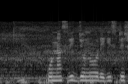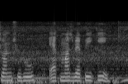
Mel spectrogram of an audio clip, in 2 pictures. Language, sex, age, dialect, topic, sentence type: Bengali, male, 36-40, Standard Colloquial, banking, question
